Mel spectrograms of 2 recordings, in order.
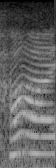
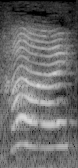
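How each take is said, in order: First: Imitated soft, high little "hi"; small soft greeting. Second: Retold high-pitched, gushing "hi"; starstruck greeting. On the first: Idol greeting a fan as he signs, small soft hi. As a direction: say hi lightly, pitched up and quiet. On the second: Fan answering her idol's greeting, high excited hi. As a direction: squeal the hi back, much higher.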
